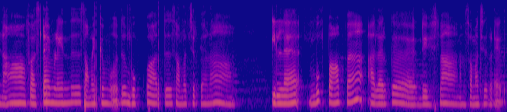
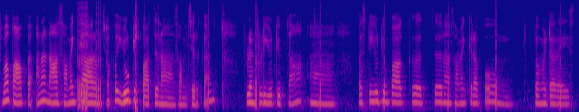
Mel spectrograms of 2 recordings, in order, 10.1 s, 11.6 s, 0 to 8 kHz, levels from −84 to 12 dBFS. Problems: low volume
